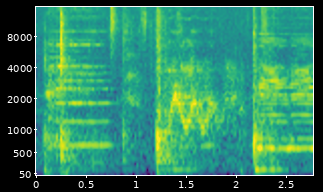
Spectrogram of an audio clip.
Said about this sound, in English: I love these buzzers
